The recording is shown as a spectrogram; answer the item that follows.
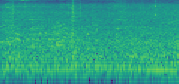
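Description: Steady street background noise: traffic and indistinct talk from people around.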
